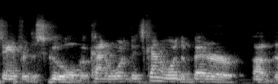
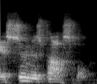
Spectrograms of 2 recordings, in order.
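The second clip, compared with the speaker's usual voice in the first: sharp, cutting, quick delivery without hesitation. Retelling a teacher's answer to a question: imitating a sharp reply. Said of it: "he said it very sharply".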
